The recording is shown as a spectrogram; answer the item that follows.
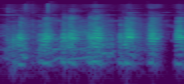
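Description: Khaki Campbell runner ducks quack in a coop in a rapid run of about seven harsh, nasal calls, close by with no talking.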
